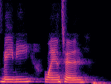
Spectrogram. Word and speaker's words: Mamie Blanton: Hey, my name's Mamie Blanton. It's pronounced just like it's spelled.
